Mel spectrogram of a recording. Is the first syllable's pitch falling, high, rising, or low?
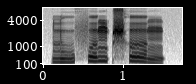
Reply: rising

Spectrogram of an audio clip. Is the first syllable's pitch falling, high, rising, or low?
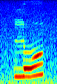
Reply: rising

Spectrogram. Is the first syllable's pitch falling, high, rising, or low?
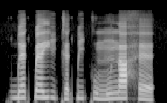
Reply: high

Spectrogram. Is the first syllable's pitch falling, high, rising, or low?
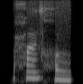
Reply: high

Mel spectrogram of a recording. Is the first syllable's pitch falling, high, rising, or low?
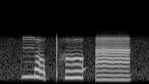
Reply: falling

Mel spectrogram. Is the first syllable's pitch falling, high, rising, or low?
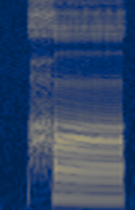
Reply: low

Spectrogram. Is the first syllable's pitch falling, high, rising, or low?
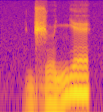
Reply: low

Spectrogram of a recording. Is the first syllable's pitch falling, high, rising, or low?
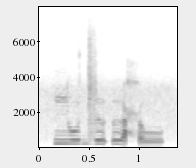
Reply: high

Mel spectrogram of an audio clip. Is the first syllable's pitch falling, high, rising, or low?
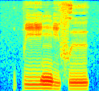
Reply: high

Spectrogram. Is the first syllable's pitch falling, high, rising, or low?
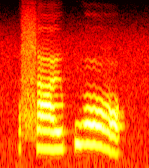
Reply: rising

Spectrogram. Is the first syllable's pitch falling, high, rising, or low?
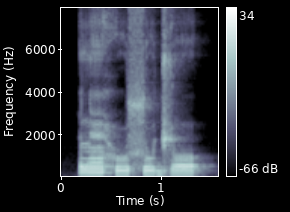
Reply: high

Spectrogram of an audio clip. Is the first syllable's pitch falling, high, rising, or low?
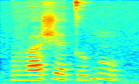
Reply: rising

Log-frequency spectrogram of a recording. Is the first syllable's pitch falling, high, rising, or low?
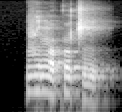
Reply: high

